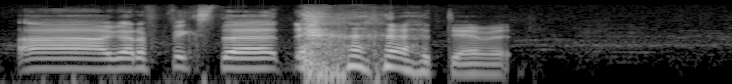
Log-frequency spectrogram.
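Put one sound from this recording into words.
A young man laughs close to a headset microphone.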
